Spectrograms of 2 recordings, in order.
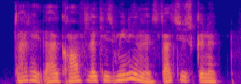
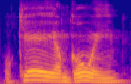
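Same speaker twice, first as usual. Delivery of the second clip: louder, slow, bracing; resolved declaration; 8 dB louder, slower than usual. Retold or imitated. Soul about to arrive on Earth, loud and resolute. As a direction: brace and commit, loud and slow. Souls deciding to come to Earth.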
